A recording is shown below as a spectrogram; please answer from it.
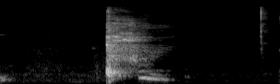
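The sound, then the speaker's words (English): A single harsh cough from someone with the flu, loud and brief, followed by quiet and a faint trailing breath. “Excuse me, I have ended up getting the flu, so I apologize for the cough.”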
